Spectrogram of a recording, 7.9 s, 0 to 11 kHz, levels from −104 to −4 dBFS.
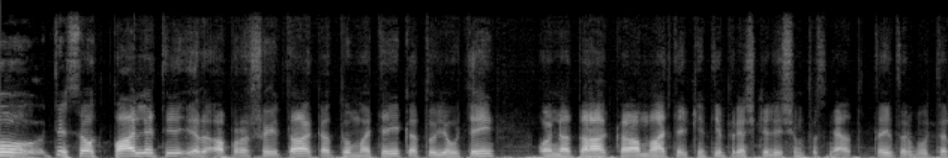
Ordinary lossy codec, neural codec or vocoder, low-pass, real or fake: Opus, 64 kbps; codec, 16 kHz in and 24 kHz out, 1.1 kbps, FireRedTTS-2 codec; 9.9 kHz; fake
